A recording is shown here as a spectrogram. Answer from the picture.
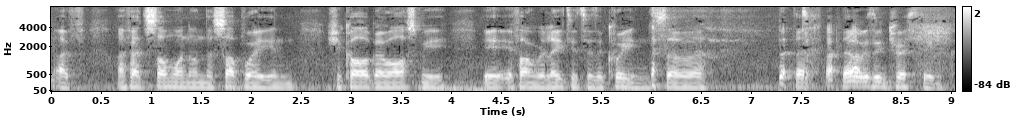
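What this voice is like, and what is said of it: British accent. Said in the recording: “My accent isn't as refined as some other people in the UK”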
